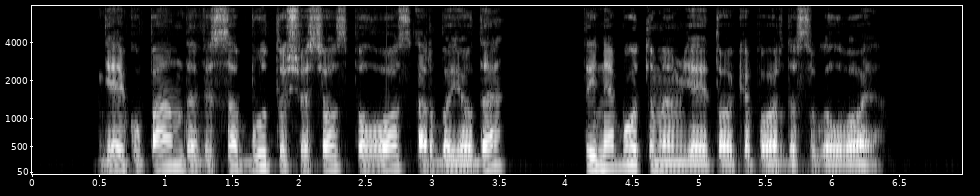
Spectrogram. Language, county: Lithuanian, Klaipėda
